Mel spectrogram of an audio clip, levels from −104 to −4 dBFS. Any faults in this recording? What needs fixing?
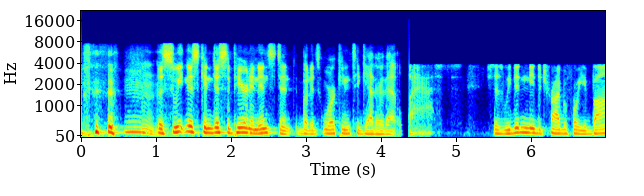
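A handover gap runs from 4.25 to 4.37 s, right after "it's working together that". The call switched networks, no speech frames arrived, and 120 ms of audio is lost to silence.

A fallback to narrowband follows at 4.37 s and lasts to the end. The clear HD Voice sound, which fits AMR-WB, gives way to a narrowband codec consistent with AMR-NB. Nothing above 4 kHz passes, so the sound turns duller and rougher.

To prevent both, keep the call on networks that support HD Voice throughout, with seamless handover that carries AMR-WB across the switch.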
